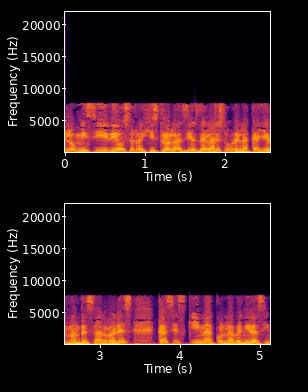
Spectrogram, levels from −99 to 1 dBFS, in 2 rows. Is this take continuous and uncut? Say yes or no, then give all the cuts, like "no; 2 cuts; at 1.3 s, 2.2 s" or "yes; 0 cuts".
no; 1 cut; at 1.9 s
